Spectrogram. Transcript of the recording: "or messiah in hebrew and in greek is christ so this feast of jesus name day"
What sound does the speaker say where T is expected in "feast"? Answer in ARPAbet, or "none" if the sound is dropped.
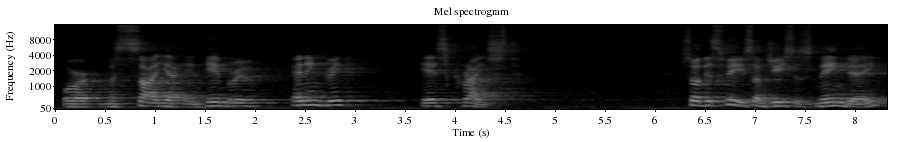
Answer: none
